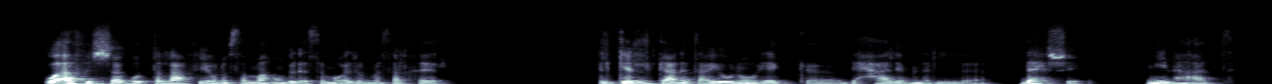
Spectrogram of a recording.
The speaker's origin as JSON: {"language": "Arabic", "town": "Tell Dara", "region": "Hama Governorate", "country": "Syria", "said": "فضيعت تل درة اللي بنتمي لها هي ضيعة"}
